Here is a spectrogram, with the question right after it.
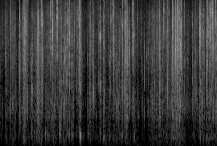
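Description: A large clear plastic bag full of ice cubes is squeezed and rubbed with the fingertips of both hands. The plastic crinkles and the ice crunches in a continuous run of dense, bright, crackly bursts with almost no low end.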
